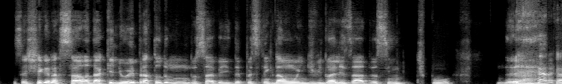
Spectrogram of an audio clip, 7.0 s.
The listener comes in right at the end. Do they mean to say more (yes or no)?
yes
